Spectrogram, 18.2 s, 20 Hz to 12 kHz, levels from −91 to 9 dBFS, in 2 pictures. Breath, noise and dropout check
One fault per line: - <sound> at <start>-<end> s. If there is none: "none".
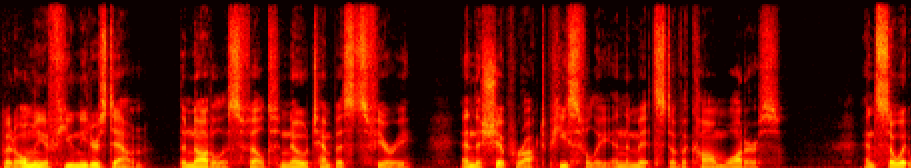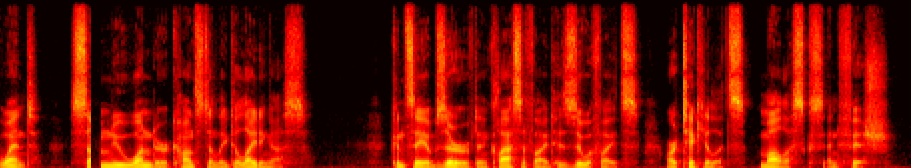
- dropout at 10.0-10.1 s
